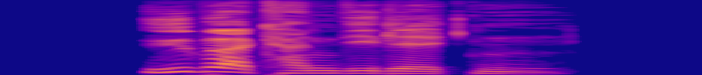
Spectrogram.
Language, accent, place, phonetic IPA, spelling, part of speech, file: German, Germany, Berlin, [ˈyːbɐkanˌdiːdl̩tn̩], überkandidelten, adjective, De-überkandidelten.ogg
- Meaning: inflection of überkandidelt: 1. strong genitive masculine/neuter singular 2. weak/mixed genitive/dative all-gender singular 3. strong/weak/mixed accusative masculine singular 4. strong dative plural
